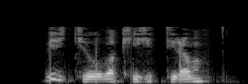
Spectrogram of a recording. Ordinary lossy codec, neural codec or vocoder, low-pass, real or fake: MP3, 24 kbps; none; 7.2 kHz; real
